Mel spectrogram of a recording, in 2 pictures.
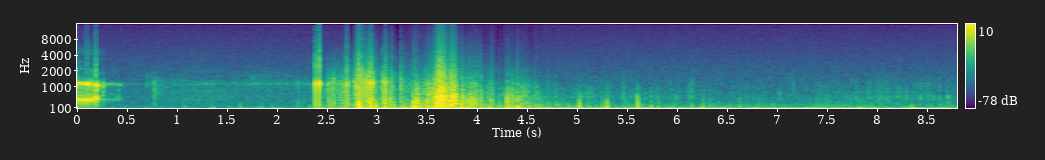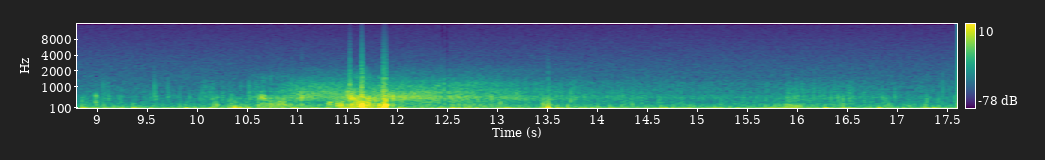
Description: Today's video, I record my tummy as I drink some Sunkist sodapop and burp.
